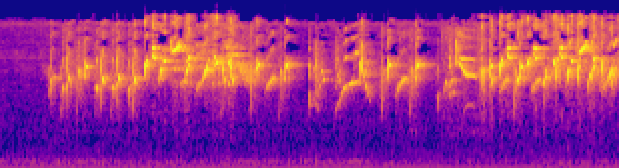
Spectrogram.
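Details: A pet sparrow chatters in a dense, rapid run of high, bright chirps, several notes a second with brief pauses, overlapping as if from more than one bird.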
